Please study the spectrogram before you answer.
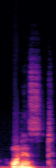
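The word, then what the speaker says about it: honest: worker এই জায়গার মধ্যেও অনেস্ট তার মানে এইচ এটা উচ্চারণ হবে না ওই টা কি ভাওয়েল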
